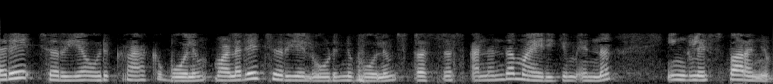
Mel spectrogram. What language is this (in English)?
Malayalam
